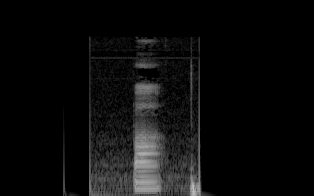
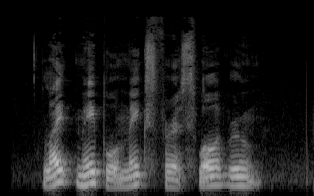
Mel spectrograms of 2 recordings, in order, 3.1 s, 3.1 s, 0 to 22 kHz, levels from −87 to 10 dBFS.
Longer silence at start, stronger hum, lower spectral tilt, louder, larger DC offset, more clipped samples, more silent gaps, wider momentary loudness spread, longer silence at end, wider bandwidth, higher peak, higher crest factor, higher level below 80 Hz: first, 1.35 s vs 0.45 s; neither; about the same, -6 dB/octave vs -6 dB/octave; about the same, -28 LUFS vs -27 LUFS; neither; neither; neither; about the same, 8 LU vs 9 LU; first, 1.15 s vs 0.55 s; second, 11.5 kHz vs 16 kHz; about the same, -8 dBFS vs -8 dBFS; about the same, 24 dB vs 20 dB; first, -42 dBFS vs -76 dBFS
